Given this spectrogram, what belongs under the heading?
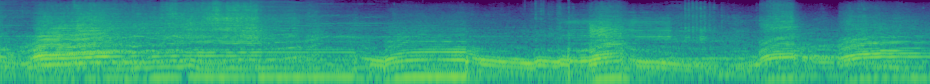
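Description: Race cars at a track circuit roaring past one after another, each pass a loud rising and falling engine howl with revving surges, several cars sweeping by in turn, close and loud with no talk.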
